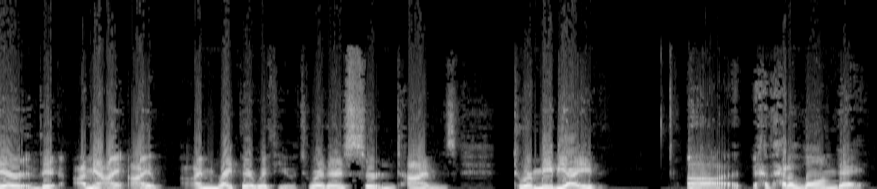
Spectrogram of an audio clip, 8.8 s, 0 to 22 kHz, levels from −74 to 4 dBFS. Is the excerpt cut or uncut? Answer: uncut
